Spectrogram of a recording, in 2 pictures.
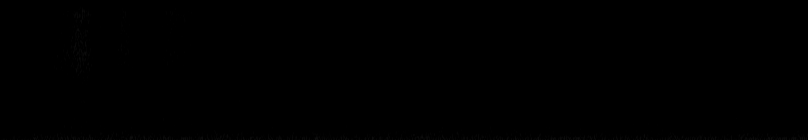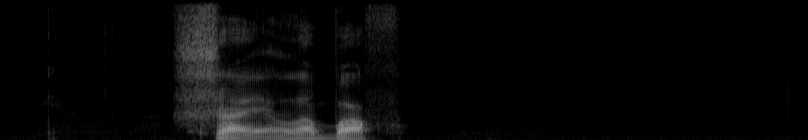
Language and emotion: Russian, angry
